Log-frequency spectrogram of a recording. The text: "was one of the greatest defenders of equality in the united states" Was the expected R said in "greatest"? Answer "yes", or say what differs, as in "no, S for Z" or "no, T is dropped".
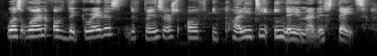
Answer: yes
